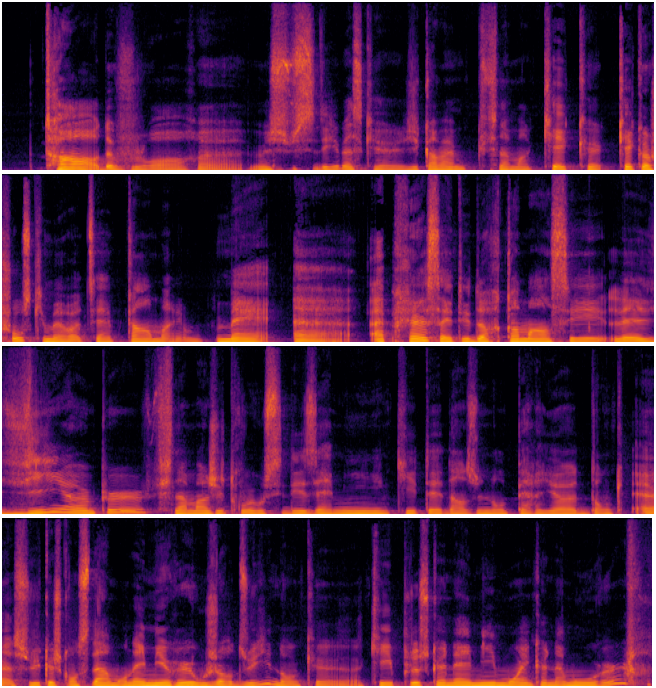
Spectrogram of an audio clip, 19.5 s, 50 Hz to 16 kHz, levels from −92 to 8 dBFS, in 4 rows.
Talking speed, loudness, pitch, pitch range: 195 wpm, -20 LUFS, 185 Hz, 180-200 Hz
